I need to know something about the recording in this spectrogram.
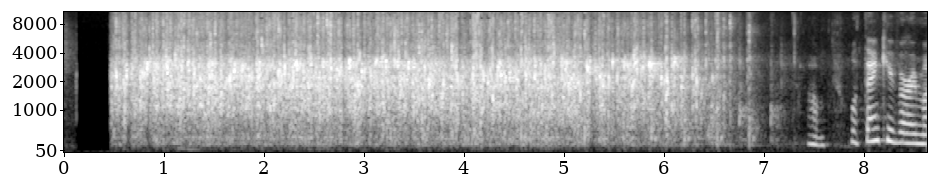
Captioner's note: applause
